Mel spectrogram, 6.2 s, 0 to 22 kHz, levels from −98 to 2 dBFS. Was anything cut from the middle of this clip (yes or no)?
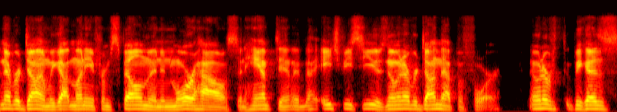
no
